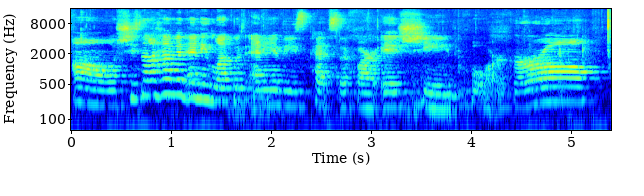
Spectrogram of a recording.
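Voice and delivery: ordinary delivery, nothing marked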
